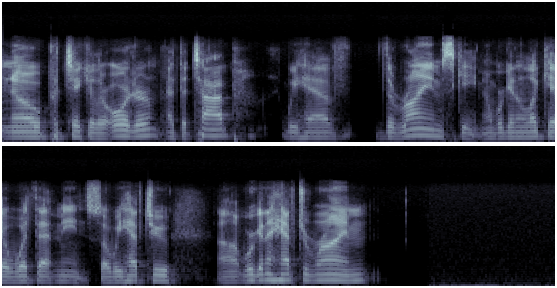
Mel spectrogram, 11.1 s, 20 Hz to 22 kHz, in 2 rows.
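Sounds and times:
man speaking: 0:00.0 - 0:09.2.

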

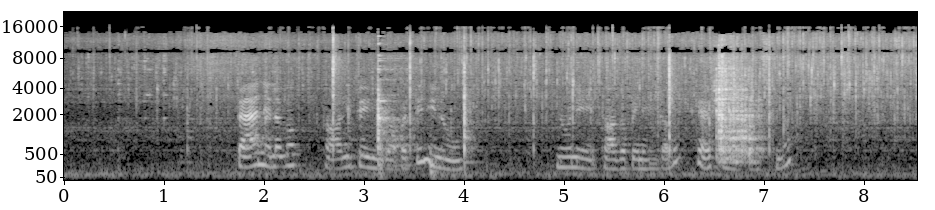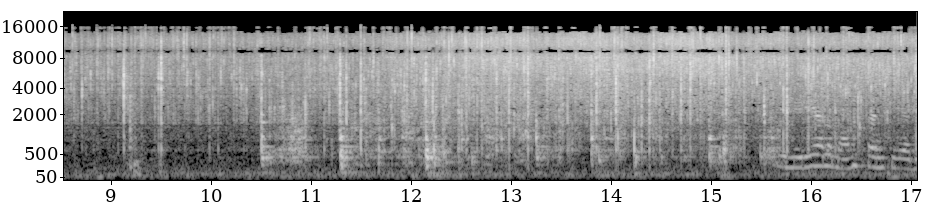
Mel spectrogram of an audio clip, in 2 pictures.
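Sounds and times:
frying sizzle with crackles: 0:00.0 - 0:17.0
wooden spatula scraping pan: 0:06.4 - 0:07.2, 0:10.5 - 0:17.0.

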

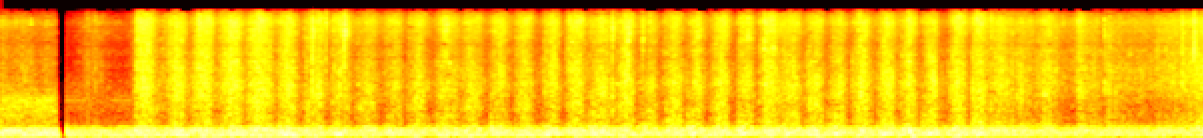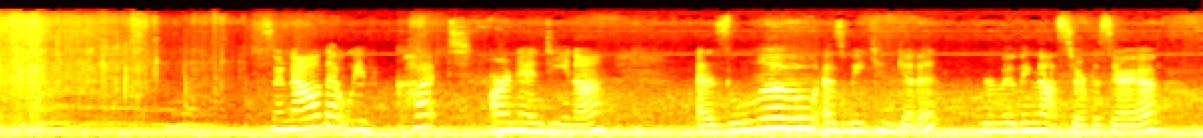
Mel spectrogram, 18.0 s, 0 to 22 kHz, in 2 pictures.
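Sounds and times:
hand saw cutting wood: 0:01.0 - 0:10.2.

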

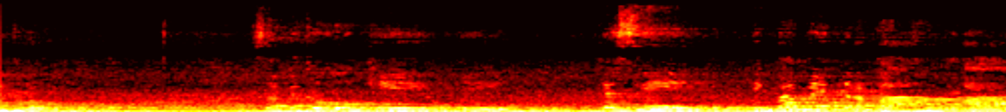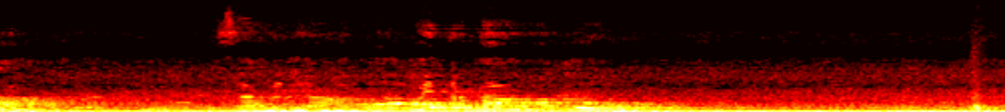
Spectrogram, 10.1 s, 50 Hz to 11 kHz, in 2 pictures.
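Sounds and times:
steady low hum: 0:00.0 - 0:10.0
woman's voice: 0:01.3 - 0:05.5, 0:06.1 - 0:08.5.

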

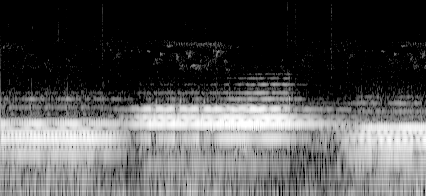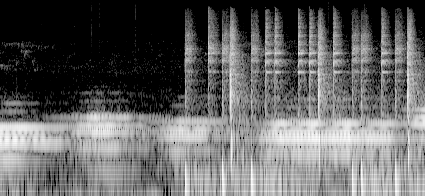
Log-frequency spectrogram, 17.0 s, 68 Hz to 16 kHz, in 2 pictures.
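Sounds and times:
slowed reverbed hip-hop chords: 0:05.7 - 0:17.0.

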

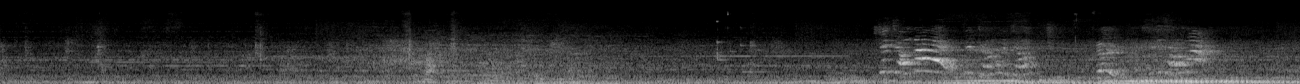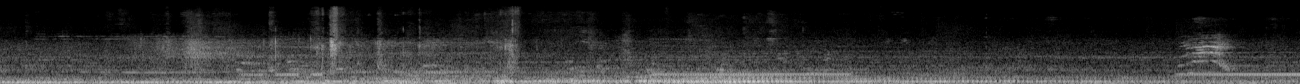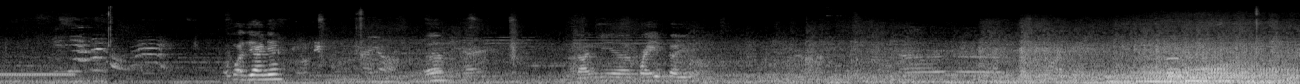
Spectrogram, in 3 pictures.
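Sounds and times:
steady mid-pitched tone: 0:06.9 - 0:09.2, 0:15.4 - 0:26.9
vehicle engine running: 0:14.5 - 0:27.1
low motor rumble: 0:15.1 - 0:27.1.

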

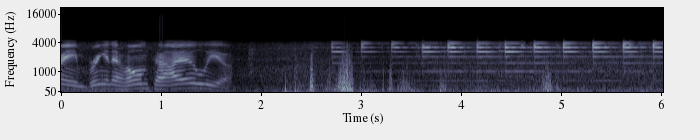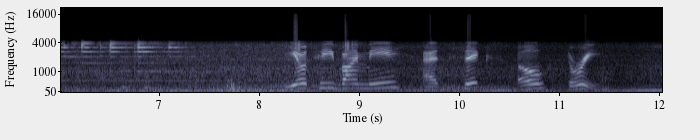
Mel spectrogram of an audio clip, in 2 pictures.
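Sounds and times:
crossing warning bell ringing: 0:02.6 - 0:07.7.

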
